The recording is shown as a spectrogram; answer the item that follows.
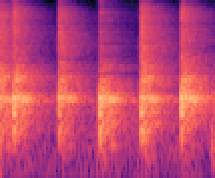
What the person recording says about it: it sounds like you're hitting a plastic box it doesn't sound all that inspiring however it is very strong and stiff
